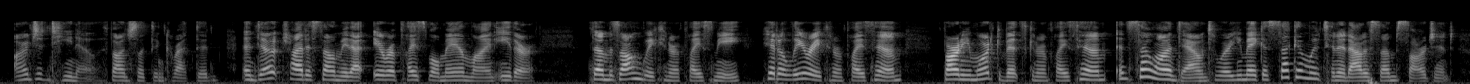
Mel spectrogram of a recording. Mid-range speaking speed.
Yes: average, 185 wpm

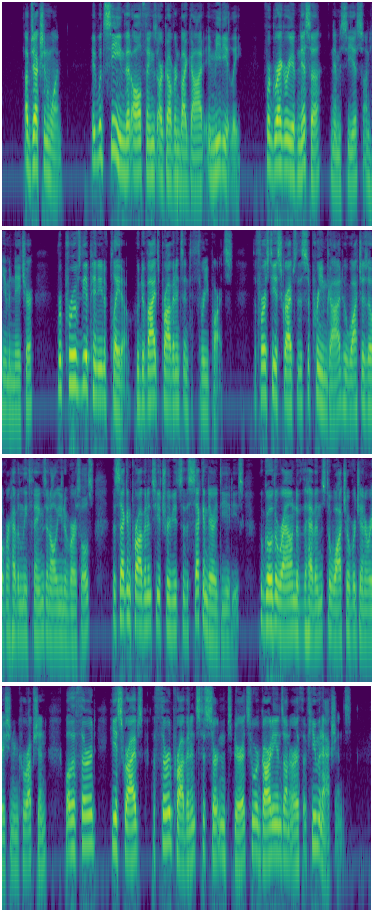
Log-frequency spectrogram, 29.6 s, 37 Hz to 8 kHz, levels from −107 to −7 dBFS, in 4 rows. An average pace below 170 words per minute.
No: average, 175 wpm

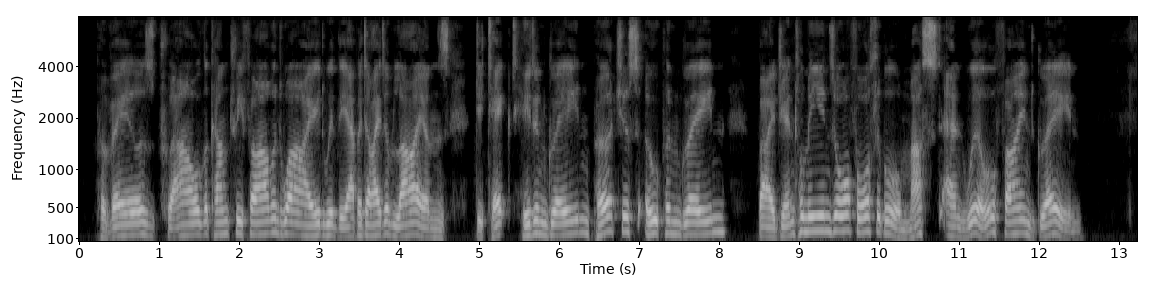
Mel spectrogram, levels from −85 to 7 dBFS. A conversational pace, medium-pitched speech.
No: slow, 125 wpm; medium, 155 Hz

